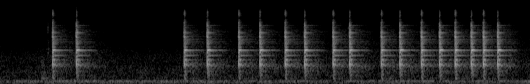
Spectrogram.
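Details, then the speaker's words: Polaris RZR 900 fuel injector bench-tested with alligator clips: crisp, identical metallic clicks at both spaced and quick pulses; the injector opens properly. "that one sounds good. I can hear it clicking. So we know this was opening as well."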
